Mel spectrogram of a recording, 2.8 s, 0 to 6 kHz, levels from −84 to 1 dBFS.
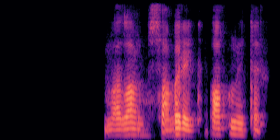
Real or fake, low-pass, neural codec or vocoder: fake; 5.4 kHz; codec, 16 kHz in and 24 kHz out, 1.1 kbps, FireRedTTS-2 codec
